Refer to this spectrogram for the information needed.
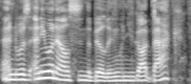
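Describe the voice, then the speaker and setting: A slick courtroom prosecutor played by a man, formal and accusing. His voice sits a little high, and he questions in a scripted comedy style. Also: lively intonation, brisk, lightly acted. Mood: probing. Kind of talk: scripted audio comedy acting.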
